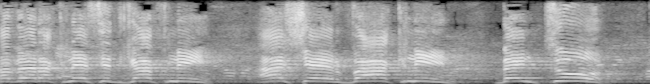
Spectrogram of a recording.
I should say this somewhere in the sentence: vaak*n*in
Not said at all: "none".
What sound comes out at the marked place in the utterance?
n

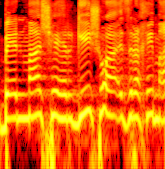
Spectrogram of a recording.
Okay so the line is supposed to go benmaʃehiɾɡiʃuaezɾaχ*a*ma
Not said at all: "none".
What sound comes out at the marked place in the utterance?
i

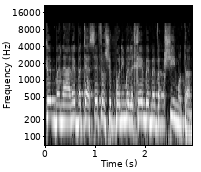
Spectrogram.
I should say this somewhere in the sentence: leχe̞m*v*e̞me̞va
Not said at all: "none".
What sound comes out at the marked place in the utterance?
v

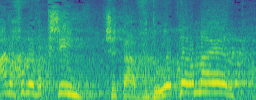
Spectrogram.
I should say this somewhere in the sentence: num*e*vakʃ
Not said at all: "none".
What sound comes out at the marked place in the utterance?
e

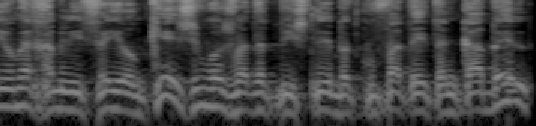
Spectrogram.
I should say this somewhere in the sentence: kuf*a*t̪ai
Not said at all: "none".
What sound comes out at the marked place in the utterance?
a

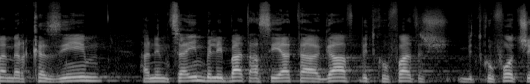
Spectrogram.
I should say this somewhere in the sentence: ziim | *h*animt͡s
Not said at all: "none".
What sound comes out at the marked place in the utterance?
h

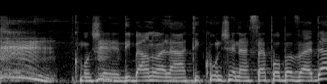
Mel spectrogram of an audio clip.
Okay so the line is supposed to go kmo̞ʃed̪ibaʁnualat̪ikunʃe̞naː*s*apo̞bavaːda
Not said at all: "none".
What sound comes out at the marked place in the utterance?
s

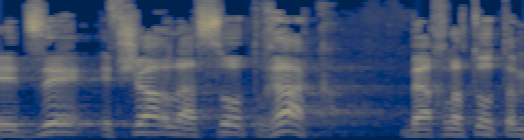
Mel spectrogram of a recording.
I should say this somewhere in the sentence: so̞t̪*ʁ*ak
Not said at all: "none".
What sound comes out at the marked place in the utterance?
ʁ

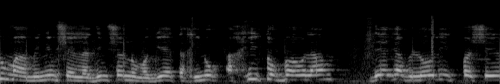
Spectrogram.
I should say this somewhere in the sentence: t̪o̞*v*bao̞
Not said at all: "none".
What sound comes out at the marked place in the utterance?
v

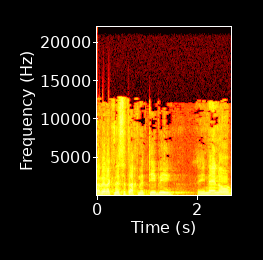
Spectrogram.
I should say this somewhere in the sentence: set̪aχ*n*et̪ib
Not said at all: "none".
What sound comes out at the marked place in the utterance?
m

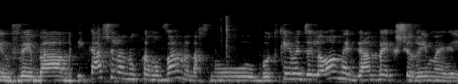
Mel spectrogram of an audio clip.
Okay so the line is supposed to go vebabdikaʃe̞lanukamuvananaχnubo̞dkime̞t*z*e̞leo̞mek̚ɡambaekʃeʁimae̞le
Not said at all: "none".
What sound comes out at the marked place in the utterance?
z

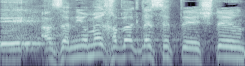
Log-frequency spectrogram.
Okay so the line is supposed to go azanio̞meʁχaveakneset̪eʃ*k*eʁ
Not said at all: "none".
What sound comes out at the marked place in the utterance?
t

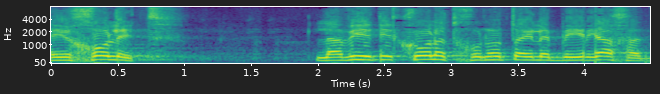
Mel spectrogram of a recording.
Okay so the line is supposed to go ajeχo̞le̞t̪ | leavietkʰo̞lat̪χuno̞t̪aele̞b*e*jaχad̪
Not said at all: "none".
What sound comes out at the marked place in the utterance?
e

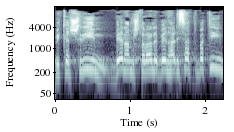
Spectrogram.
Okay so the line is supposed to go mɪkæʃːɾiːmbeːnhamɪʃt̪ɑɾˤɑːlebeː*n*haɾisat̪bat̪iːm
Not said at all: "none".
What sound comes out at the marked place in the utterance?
n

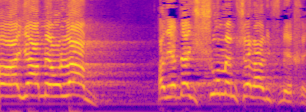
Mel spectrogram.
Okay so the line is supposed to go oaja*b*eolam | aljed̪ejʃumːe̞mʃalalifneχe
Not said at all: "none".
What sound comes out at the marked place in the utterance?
m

